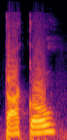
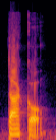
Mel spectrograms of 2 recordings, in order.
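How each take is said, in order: First: The final vowel glides into a w sound. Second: The final vowel is cut off short. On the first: The speaker calls it wrong. "like taco in English where you get that W sound at the end" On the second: The speaker calls it right. "It's like you're cutting it off"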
